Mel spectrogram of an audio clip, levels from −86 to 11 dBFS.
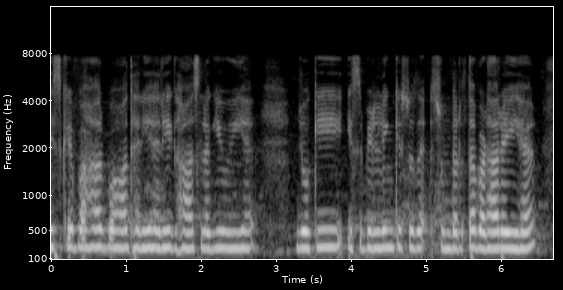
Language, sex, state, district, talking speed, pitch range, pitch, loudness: Hindi, female, Jharkhand, Deoghar, 160 wpm, 235-250 Hz, 240 Hz, -15 LUFS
